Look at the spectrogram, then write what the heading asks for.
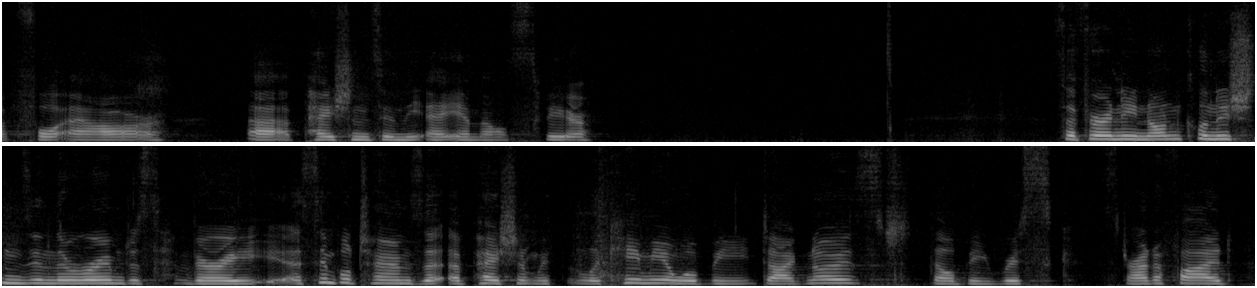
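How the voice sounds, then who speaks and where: Higher-voiced woman presenting research. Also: low-quality recording. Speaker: medical researcher presenting at a conference. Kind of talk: scientific conference talk. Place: indoor conference room, at a lectern. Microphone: podium microphone.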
